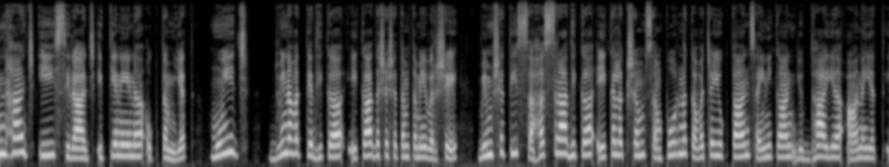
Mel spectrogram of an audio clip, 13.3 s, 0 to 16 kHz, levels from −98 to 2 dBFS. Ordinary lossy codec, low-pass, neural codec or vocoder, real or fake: Opus, 64 kbps; 14.4 kHz; none; real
